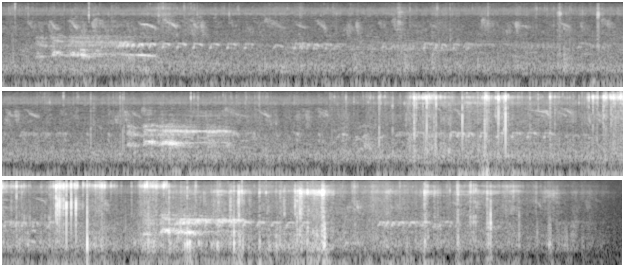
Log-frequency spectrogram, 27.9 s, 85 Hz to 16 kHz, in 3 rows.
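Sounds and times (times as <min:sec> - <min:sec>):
birds rustling and fluttering: 0:14.8 - 0:26.9.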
